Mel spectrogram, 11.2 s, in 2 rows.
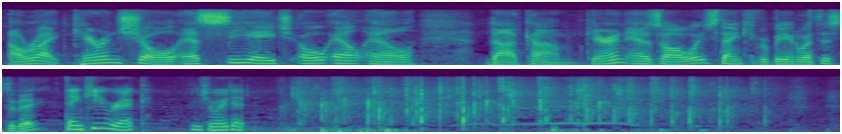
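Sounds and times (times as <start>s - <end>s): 
speech: 0.0s - 7.8s
people clapping: 7.4s - 11.1s
people cheering woo-woos: 8.5s - 10.7s.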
